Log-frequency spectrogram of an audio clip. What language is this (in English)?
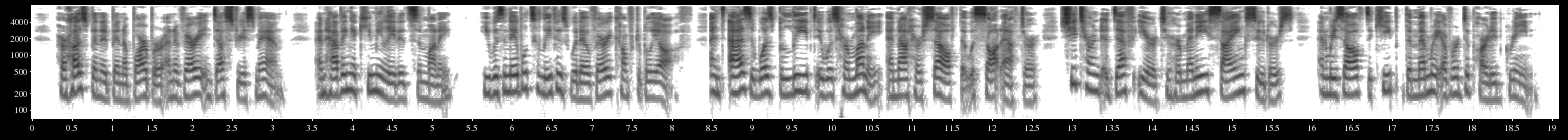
English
